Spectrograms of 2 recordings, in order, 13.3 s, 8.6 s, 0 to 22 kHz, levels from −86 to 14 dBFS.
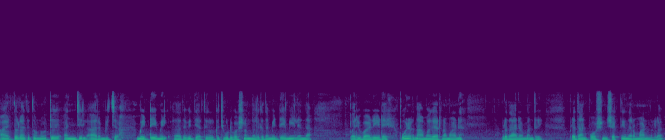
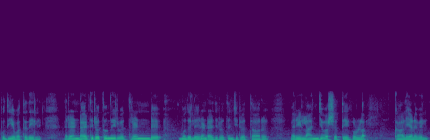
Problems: low volume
